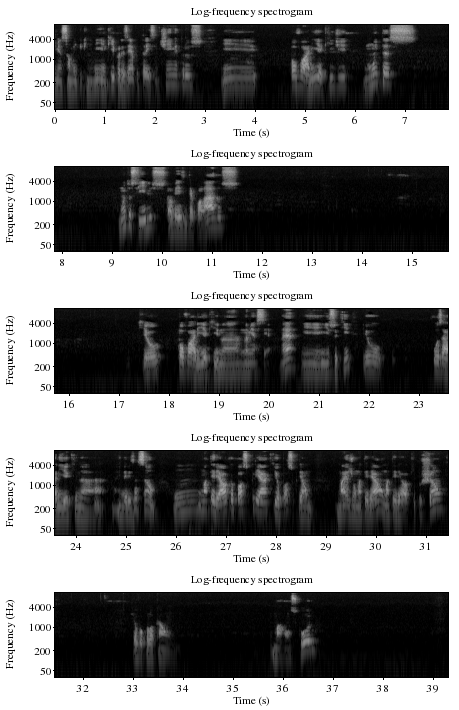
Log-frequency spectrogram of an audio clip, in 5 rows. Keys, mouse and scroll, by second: 1.4 3, 1.7 c, 1.8 m, 2.1 Return, 4.6 click, 5.6 click, 6.5-8.4 middle drag, 8.6-9.4 ctrl+middle drag, 10.2 click, 12.3 click, 13.3 0, 15.1 BackSpace, 15.6 1, 15.8 0, 16.4 Return, 18.2-20.8 middle drag, 24.5 click, 25.3 middle click, 28.0 click, 29.1 click, 30.7 click, 31.6 c, 31.9 h, 32.0 a, 32.1 o, 32.3 Return, 33.8 click, 35.0-35.8 drag, 36.1-37.5 drag, 37.6 click.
